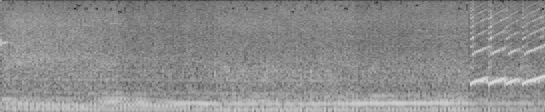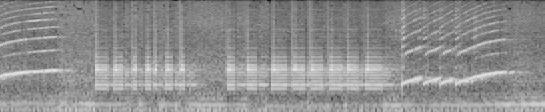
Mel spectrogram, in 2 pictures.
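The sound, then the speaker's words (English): A loud emergency vehicle siren cycles over a steady engine rumble, alternating rapid rising whoops with a pulsing, harmonic wail, repeating several times without any talking. “More vehicles. Dang it, come on, bro. Pull the car over already.”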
